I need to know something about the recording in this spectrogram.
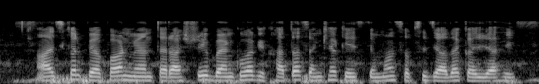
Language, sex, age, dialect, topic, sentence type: Magahi, female, 18-24, Western, banking, statement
